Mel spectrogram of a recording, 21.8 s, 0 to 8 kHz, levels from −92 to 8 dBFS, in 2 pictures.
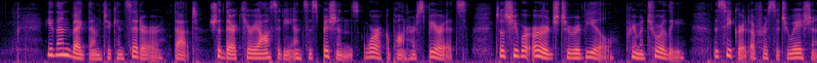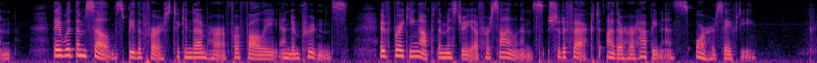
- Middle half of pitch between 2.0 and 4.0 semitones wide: No, average, 4.7 semitones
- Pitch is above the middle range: No, medium, 175 Hz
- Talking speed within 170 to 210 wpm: No, average, 155 wpm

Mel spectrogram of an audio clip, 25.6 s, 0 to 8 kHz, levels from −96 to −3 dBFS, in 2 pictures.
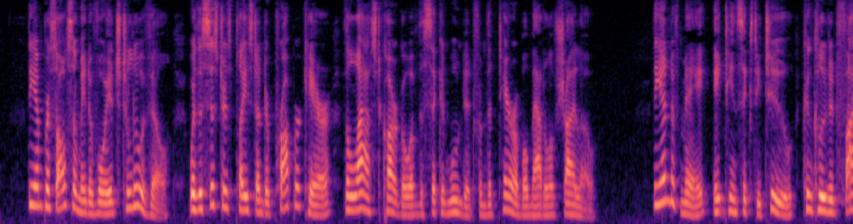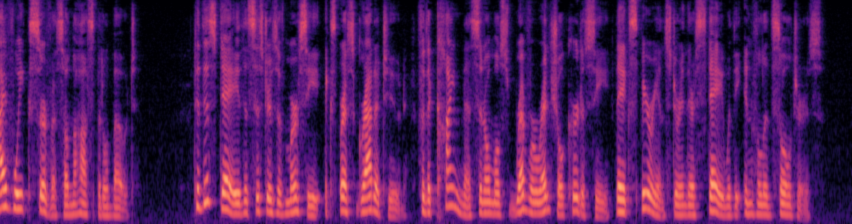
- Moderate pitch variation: No, wide, 6.6 semitones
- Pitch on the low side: No, medium, 155 Hz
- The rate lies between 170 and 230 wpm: No, average, 155 wpm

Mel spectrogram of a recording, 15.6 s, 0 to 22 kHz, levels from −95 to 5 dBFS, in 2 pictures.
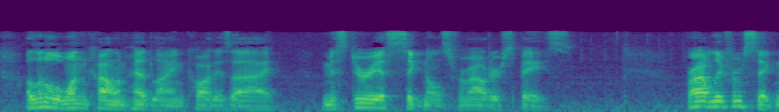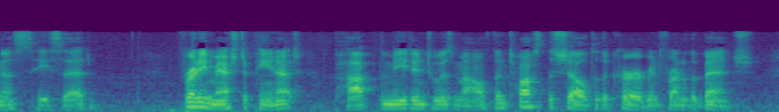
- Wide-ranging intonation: No, average, 4.7 semitones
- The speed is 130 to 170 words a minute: Yes, average, 155 wpm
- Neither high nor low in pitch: No, low, 100 Hz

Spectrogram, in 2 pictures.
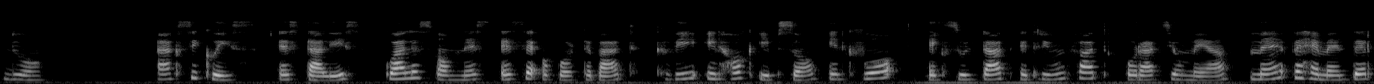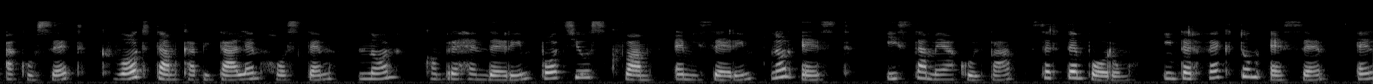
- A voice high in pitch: Yes, high, 240 Hz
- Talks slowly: Yes, slow, 100 wpm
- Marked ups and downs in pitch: No, average, 4.6 semitones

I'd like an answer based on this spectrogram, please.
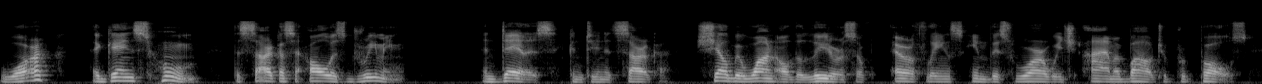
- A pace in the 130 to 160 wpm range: Yes, average, 140 wpm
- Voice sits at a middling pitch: No, low, 130 Hz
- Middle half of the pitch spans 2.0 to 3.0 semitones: Yes, average, 2.7 semitones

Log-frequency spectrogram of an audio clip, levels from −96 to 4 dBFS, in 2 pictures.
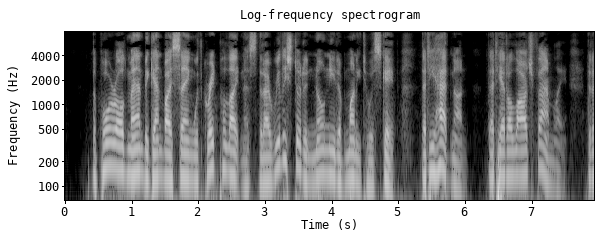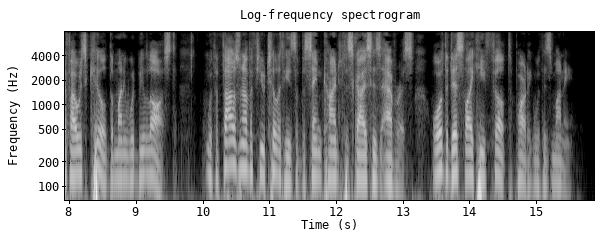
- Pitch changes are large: No, average, 3.8 semitones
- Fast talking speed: Yes, fast, 240 wpm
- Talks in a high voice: No, low, 125 Hz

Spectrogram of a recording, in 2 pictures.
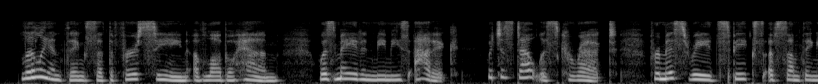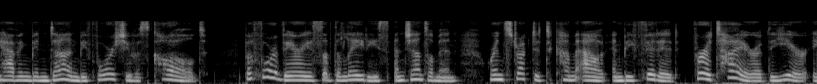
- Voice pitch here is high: Yes, high, 195 Hz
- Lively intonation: No, average, 4.5 semitones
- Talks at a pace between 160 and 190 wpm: Yes, average, 185 wpm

